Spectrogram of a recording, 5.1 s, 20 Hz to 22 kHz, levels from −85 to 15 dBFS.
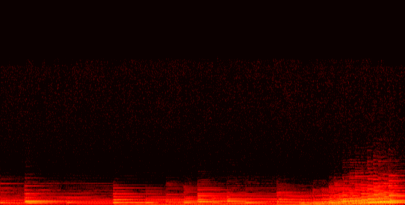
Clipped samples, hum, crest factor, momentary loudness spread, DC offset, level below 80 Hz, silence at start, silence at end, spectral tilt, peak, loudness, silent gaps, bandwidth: under 0.1%; none; 18 dB; 15 LU; under 0.1%; -62 dBFS; 0 s; 0 s; -8.5 dB/octave; -12 dBFS; -32 LUFS; none; 16 kHz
